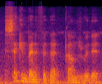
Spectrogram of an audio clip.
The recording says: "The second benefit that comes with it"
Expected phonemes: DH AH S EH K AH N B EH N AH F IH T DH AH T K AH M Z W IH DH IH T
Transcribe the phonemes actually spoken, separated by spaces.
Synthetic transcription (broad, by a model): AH S EH K AH N B EH N AH F IH T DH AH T K AH M Z W IH DH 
